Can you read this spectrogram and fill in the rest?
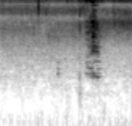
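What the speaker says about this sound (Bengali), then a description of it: "লঙ্কার পেস্টটা এবার ভেজে নেবো" Chili paste frying for chowmein, a soft, faint sizzle with a few light stirring scrapes and one brief louder swell of hiss, heard close and alone without voices.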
